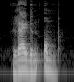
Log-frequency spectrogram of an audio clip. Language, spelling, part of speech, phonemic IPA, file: Dutch, leiden om, verb, /ˈlɛidə(n) ˈɔm/, Nl-leiden om.ogg
- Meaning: inflection of omleiden: 1. plural present indicative 2. plural present subjunctive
